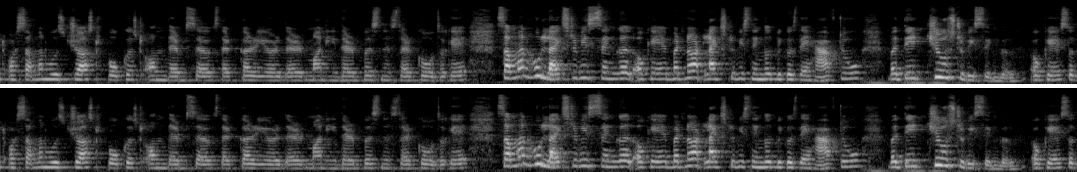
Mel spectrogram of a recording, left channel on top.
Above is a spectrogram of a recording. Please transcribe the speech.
or someone who's just focused on themselves, their career, their money, their business, their goals, okay? Someone who likes to be single, okay, but not likes to be single because they have to, but they choose to be single, okay? So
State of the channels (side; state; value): both; normal; correlation 0.34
